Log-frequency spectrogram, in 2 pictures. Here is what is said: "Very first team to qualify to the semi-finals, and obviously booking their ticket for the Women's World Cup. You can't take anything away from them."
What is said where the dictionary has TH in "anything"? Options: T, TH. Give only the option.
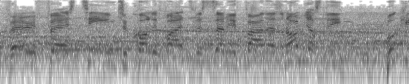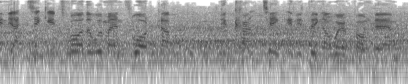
TH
